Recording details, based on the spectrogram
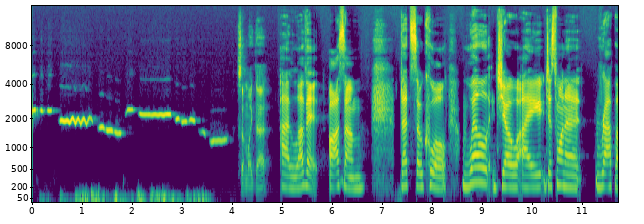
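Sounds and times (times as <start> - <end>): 
person whistling a short wavering melody: 0.0 - 4.0
speech: 4.1 - 11.7.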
